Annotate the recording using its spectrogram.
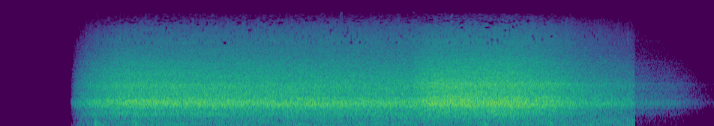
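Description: A large crowd cheers and roars in an arena.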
